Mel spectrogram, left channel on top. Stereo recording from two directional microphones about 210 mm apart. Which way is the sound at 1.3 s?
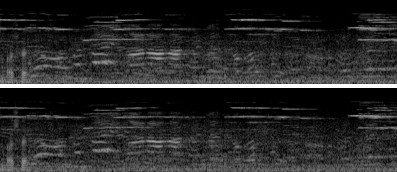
25° left (ahead or behind).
